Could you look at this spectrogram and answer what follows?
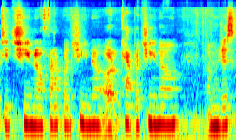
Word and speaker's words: Teeccino: And they have this cute little flap that says, Psst, Teeccino rhymes with cappuccino. So Teeccino.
